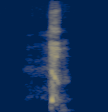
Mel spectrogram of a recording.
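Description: A single short, abrupt hiccup: a sudden voiced catch of breath lasting a fraction of a second.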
